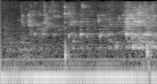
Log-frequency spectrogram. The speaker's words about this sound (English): Well, since you're pouring yourself a beer, my second question was actually, what is your favorite beer?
